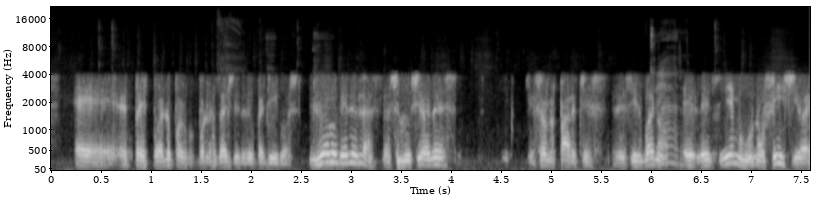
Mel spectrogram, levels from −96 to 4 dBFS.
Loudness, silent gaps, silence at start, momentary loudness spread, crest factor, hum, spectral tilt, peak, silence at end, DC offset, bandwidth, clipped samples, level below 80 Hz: -23 LUFS; none; 0 s; 7 LU; 16 dB; none; -7.5 dB/octave; -8 dBFS; 0 s; under 0.1%; 11.5 kHz; under 0.1%; -62 dBFS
